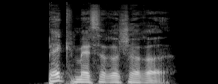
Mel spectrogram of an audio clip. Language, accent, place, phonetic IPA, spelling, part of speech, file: German, Germany, Berlin, [ˈbɛkmɛsəʁɪʃəʁə], beckmesserischere, adjective, De-beckmesserischere.ogg
- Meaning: inflection of beckmesserisch: 1. strong/mixed nominative/accusative feminine singular comparative degree 2. strong nominative/accusative plural comparative degree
